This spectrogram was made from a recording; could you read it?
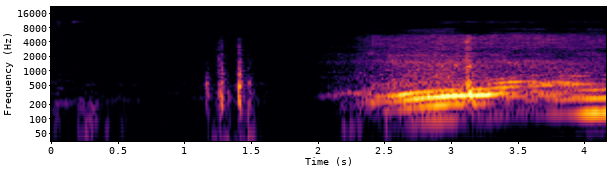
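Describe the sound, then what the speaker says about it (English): A car pulls away after a door is shut, its engine rising to a steady, fairly loud drone that holds to the end, preceded by a few brief thuds. "he opened the car door and drove away"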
